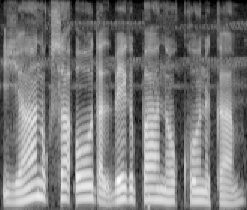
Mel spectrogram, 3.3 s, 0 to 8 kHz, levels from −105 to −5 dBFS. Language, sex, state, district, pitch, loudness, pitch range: Garo, male, Meghalaya, South Garo Hills, 140 Hz, -17 LUFS, 130-165 Hz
